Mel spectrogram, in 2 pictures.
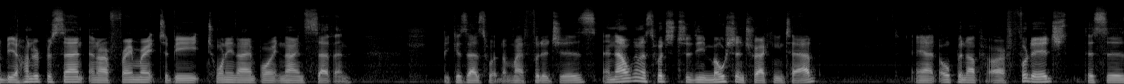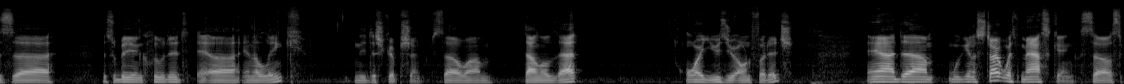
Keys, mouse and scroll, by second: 21.4 click.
